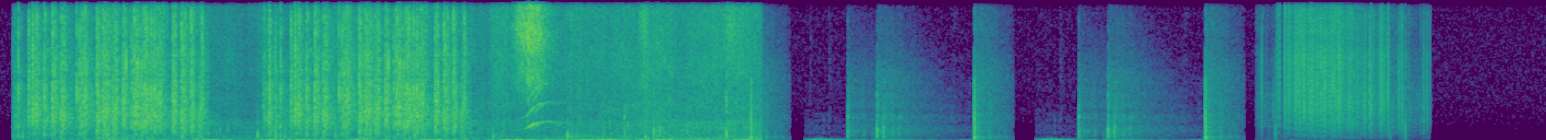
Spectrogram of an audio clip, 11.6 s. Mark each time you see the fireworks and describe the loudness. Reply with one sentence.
The fireworks can be heard from 0.1 to 10.8 s, getting quieter.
